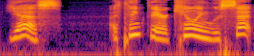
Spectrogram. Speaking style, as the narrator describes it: exclaimed the maid

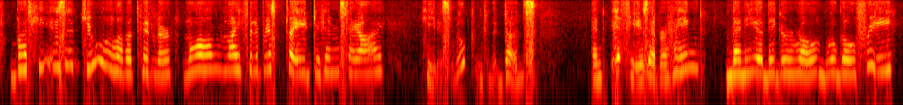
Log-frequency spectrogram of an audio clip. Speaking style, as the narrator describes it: cried the washerwoman

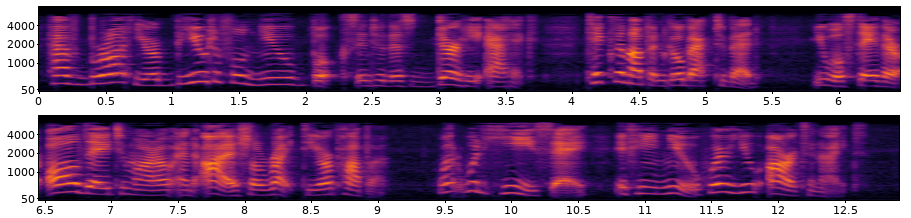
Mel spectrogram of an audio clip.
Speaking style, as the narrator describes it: turn on her fiercely

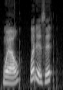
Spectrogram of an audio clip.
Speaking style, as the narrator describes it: asked the rabbit sharply

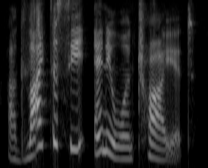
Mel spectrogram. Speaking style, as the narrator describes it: cried Joe fiercely

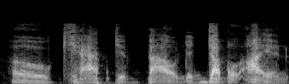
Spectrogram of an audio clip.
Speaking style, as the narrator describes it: cried the phantom

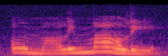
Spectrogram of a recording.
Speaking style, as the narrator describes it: he cried out beseechingly

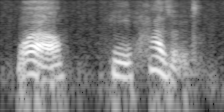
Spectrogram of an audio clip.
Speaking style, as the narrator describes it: said Reggie grimly

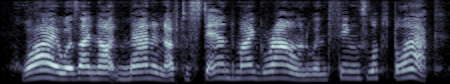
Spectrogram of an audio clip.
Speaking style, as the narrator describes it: Carrisford groaned in petulant misery

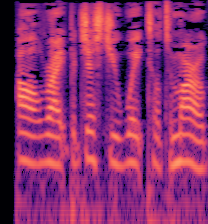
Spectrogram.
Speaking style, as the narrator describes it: growled Dan, subsiding reluctantly into silence

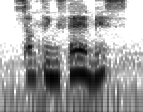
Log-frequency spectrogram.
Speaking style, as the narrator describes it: she whispered

